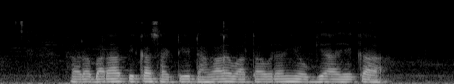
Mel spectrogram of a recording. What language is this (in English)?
Marathi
